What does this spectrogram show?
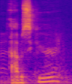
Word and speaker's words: obscure: meat obscured is it obscure I thought it was just secure or I can't even say that obscure you put an emphasis on the our Ure I don't know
